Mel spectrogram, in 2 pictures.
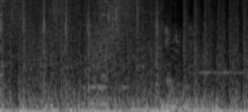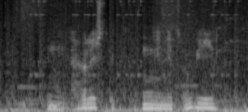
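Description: Rapid video game gunshots pop and crackle.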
